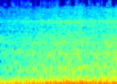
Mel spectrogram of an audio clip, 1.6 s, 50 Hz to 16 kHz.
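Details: Corvette V8 after tune-up, now fed from its cleaned tank with replaced fuel lines, warming up with good oil pressure: deep, even, smooth idle with no skips; no longer missing.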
